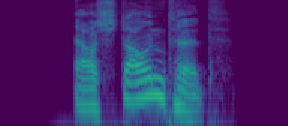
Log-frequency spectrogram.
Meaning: inflection of erstaunen: 1. second-person plural preterite 2. second-person plural subjunctive II
- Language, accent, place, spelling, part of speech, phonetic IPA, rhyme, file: German, Germany, Berlin, erstauntet, verb, [ɛɐ̯ˈʃtaʊ̯ntət], -aʊ̯ntət, De-erstauntet.ogg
